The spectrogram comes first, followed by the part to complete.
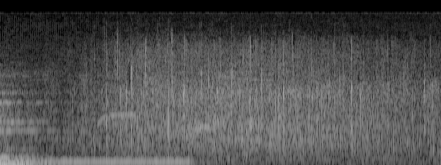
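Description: A live band's music cuts off, leaving a low note ringing for about two seconds, while a theatre audience applauds.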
